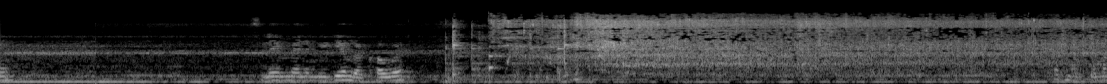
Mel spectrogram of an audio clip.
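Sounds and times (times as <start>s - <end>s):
chicken sizzling in hot oil: 4.9s - 11.0s.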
